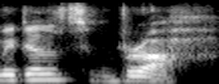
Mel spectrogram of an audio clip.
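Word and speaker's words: Middlesbrough: আবার দেখেন ইংল্যান্ডে একটা জায়গা আছে সেটাকে আমরা বলি মিডেলস ব্রাহ।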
